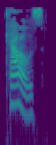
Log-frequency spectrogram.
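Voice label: "cows", British English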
